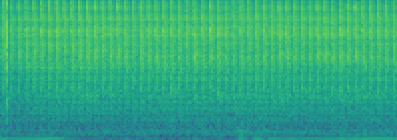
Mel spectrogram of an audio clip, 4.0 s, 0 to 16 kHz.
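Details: Radial shockwave device treating hamstring tendinopathy at the hamstring origin over the ischial tuberosity with gel, 2,500 pulses at 12 Hz and 2 bar: steady train of rapid, sharp clicking pulses.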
